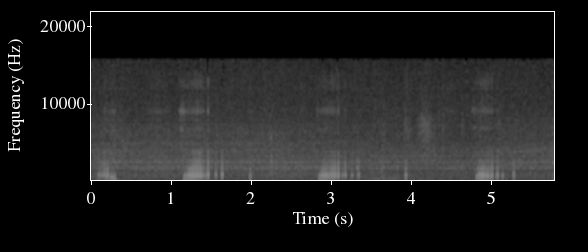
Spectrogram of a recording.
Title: Snoring in SleepyWrap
